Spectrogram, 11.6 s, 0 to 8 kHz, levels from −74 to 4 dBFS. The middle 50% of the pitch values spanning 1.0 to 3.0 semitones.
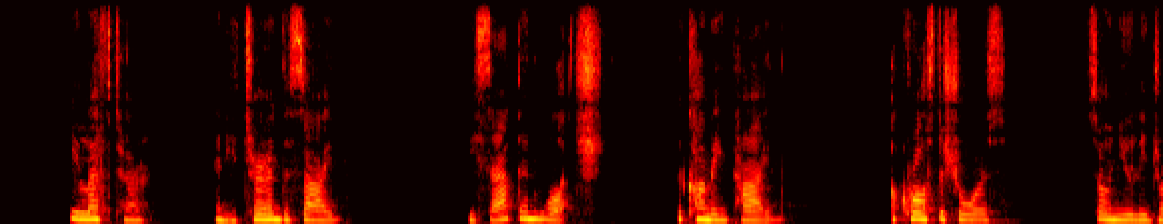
Yes: narrow, 2.6 semitones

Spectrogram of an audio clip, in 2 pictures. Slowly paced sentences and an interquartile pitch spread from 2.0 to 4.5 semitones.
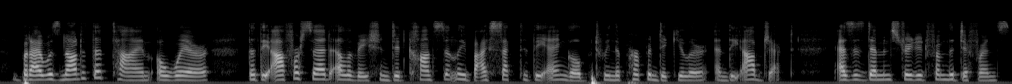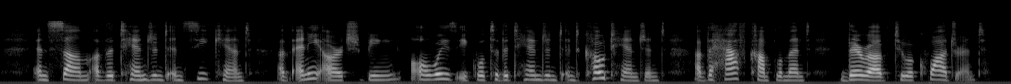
No: average, 165 wpm; average, 2.9 semitones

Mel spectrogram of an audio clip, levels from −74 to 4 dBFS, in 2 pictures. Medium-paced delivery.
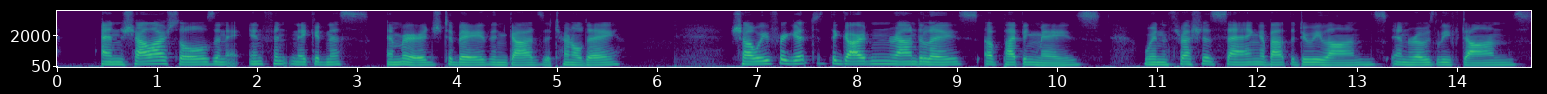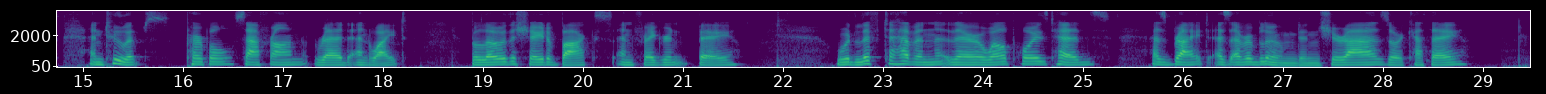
No: slow, 130 wpm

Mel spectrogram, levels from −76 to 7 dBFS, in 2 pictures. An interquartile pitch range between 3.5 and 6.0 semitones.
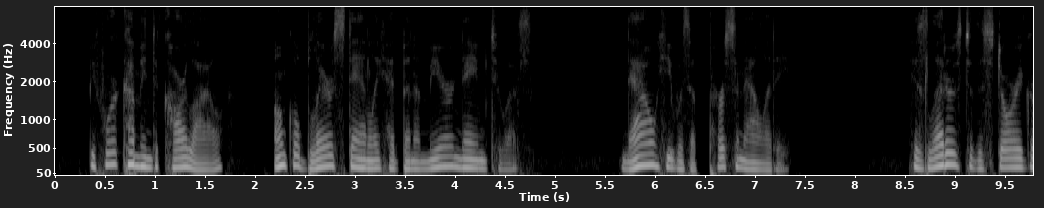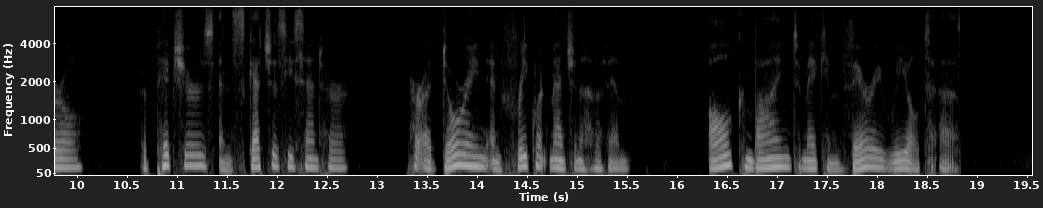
Yes: average, 4.1 semitones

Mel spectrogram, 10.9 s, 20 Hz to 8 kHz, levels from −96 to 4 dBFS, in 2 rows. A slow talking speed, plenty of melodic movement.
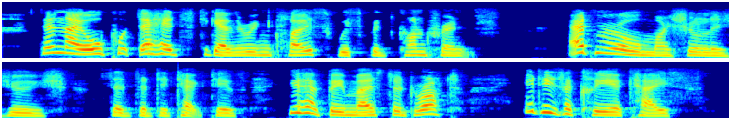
No: average, 155 wpm; wide, 6.4 semitones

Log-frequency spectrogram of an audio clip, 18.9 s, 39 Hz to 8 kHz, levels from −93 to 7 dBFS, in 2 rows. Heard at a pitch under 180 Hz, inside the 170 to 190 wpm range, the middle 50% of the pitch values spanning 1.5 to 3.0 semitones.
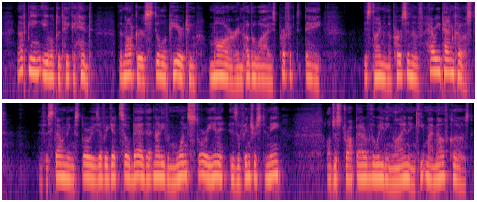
Yes: low, 135 Hz; average, 180 wpm; narrow, 2.5 semitones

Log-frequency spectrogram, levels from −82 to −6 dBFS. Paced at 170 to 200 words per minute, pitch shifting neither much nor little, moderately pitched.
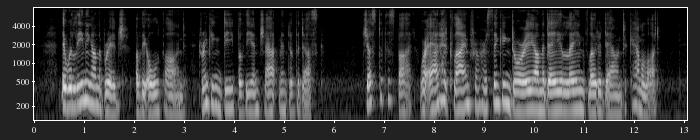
Yes: average, 175 wpm; average, 3.8 semitones; medium, 175 Hz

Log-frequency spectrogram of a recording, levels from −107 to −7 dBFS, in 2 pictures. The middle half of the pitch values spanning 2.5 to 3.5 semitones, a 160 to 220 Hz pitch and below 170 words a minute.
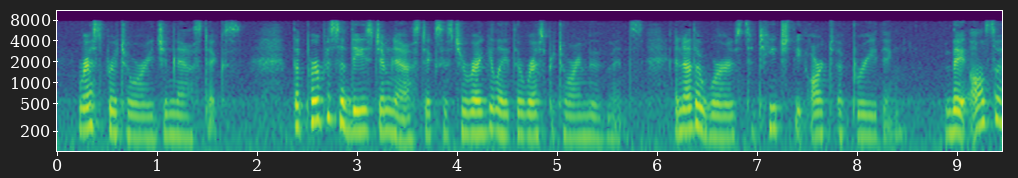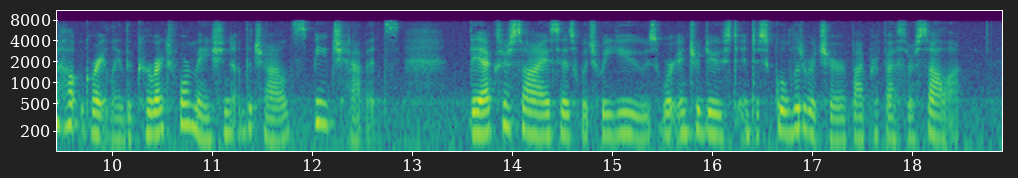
Yes: average, 2.9 semitones; medium, 185 Hz; average, 150 wpm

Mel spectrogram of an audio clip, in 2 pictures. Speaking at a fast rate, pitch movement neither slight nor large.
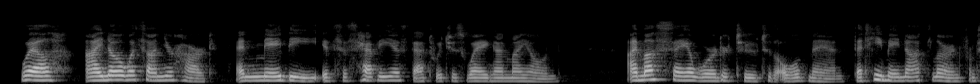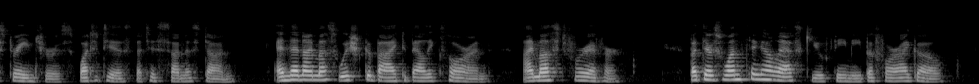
Yes: fast, 215 wpm; average, 4.0 semitones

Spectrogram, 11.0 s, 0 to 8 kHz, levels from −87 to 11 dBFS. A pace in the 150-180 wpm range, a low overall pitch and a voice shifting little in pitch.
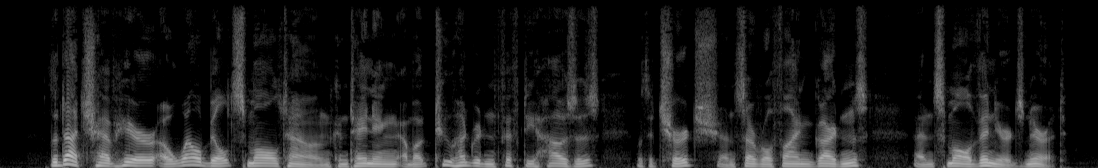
No: average, 160 wpm; low, 115 Hz; average, 4.5 semitones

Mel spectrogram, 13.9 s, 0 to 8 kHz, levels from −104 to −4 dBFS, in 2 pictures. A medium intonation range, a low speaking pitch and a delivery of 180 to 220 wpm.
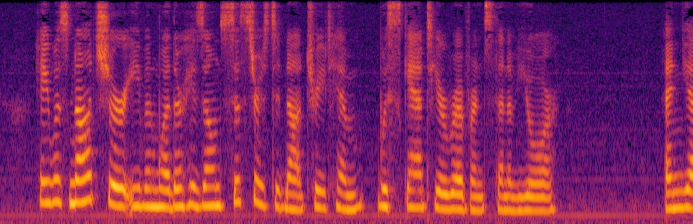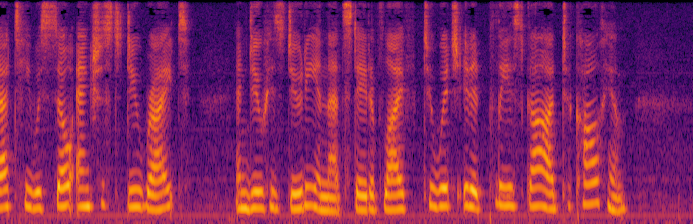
No: average, 3.3 semitones; high, 230 Hz; average, 200 wpm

